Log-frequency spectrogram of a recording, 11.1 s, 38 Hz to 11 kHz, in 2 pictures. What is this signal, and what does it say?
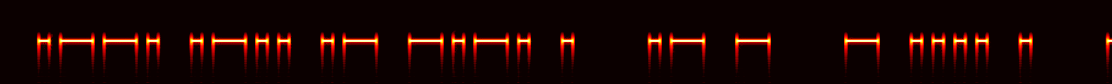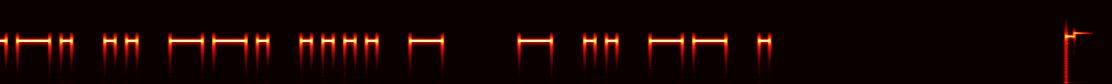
Morse code, heard as a keyed tone, about 22 wpm, 700 Hz. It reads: PLACE AT THE RIGHT TIME
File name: Sets of 9 Words - 22wpm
